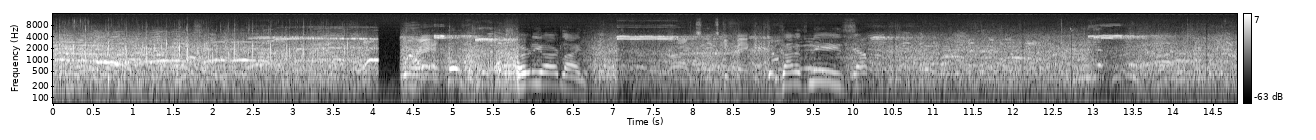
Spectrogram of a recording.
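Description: Crowd chatter and shouting voices in a busy gymnasium during wrestling matches. The sound drops out for a moment about four seconds in, where the recording cuts to another match.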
